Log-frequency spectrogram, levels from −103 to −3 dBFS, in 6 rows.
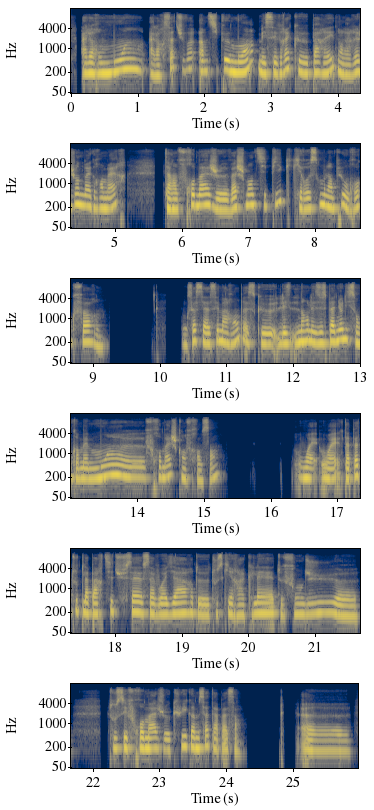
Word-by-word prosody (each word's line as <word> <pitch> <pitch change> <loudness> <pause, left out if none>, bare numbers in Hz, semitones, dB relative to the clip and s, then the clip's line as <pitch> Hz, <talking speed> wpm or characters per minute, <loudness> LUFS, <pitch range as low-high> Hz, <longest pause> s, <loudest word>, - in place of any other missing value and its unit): Alors, 195 0 +3
moins 230 +5 +3
alors 165 -2 -3
ça, - - -3
tu 275 -4 -5
vois, 255 +3 -8
un 225 0 0
petit 225 +2 -2
peu 235 -1 +4
moins. 210 +3 +5
Mais 200 - +3
c'est 195 +1 +1
vrai 225 +7 -1
que, 205 -6 -1
pareil, 205 +4 -1
dans 210 -7 -1
la 175 -2 -2
région 210 +8 +2
de - - +4
ma 225 -2 +2
grand-mère, 195 +5 -2 0.6
tu - - +1
as 185 - +4
un 175 - +2
fromage, 235 +3 +3
heu, 170 -1 +3
vachement 200 +7 +2
typique, 245 +5 -6
qui 195 - -3
ressemble 195 +6 +1
un 200 - +3
peu 195 +6 -6
au 210 - +2
roquefort. 210 -1 -1 1.2
Donc 170 -1 -10
ça, 220 - 0
c'est 220 -2 0
assez 190 +4 0
marrant, 205 +1 0
parce 190 -7 -3
que - - -3
les 190 +1 +1
Es - - -1
non, 215 +2 +5
les 205 -3 +2
Espagnols, 215 +5 +4
ils - - -1
sont 200 -6 -1
quand 190 -1 -2
même 185 -1 0
moins, 230 +5 +3 0.3
heu, - - -8
fromages 205 +4 -2
qu'en 190 -3 -5
France, 165 -2 -8
hein. 210 +6 -6 1.1
Ouais, 195 -1 0
ouais, 185 -1 0
tu - - -2
as - - +1
pas 220 +4 +2
toute 220 -1 -7
la 195 -2 +2
partie, 190 +3 -2
tu 210 -1 -4
sais, 210 -1 +1
savoyarde, 190 +1 0
heu, 170 -1 0
tout 170 - -12
ce 195 - -2
qui 185 - -2
est - - +2
raclette, 185 +2 -1
fondue, 185 +3 -3
heu, 160 -2 0 0.6
tous 190 - -4
ces 195 +1 +2
fromages 190 -1 +1
cuits 220 +4 -2
comme 205 -2 +2
ça, 205 +3 0
tu 215 - -5
as 180 - -2
pas - - -2
ça. 140 - -7 0.9
Heu, 160 -1 -3
195 Hz, 200 wpm, -23 LUFS, 185-220 Hz, 1.2 s, moins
